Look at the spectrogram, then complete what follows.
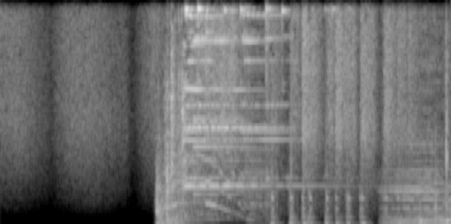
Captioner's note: door opens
